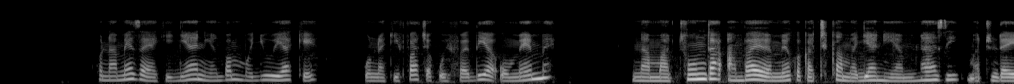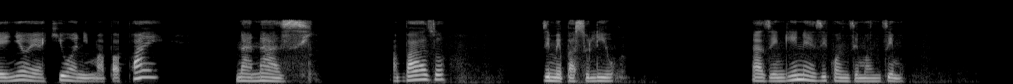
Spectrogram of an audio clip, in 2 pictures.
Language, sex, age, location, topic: Swahili, female, 18-24, Mombasa, agriculture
